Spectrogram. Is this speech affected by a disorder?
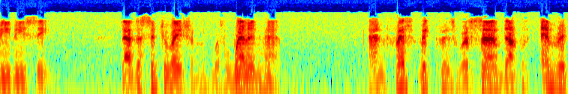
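No.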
